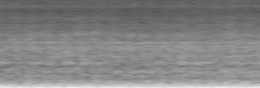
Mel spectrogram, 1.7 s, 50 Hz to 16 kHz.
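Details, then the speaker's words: 1964 Ford Thunderbird after stuck-valve repair and top-end rebuild, restarted while watching a slow-rising oil pressure gauge on the old oil. A steady, even low idle with no clicky clatter from the top end; sounds really nice under the hood. "or that's a really slow gauge not sure but it sounds really nice under the hood"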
